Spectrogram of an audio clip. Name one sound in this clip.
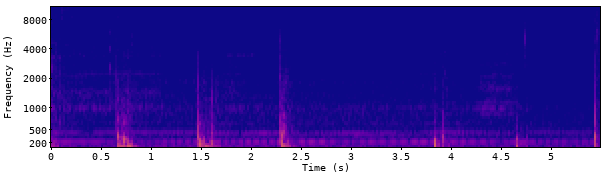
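Heavy footsteps thud slowly.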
